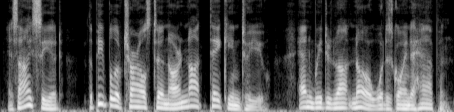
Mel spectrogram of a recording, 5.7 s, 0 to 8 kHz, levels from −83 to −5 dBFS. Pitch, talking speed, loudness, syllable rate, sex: 120 Hz, 245 wpm, -16 LUFS, 6.0 syllables/s, male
